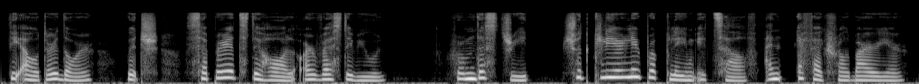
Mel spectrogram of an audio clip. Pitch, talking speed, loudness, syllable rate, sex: 225 Hz, 125 wpm, -17 LUFS, 4.5 syllables/s, female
